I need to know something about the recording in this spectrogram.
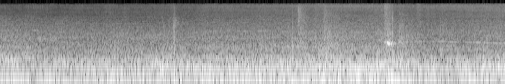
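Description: A single-decker diesel bus engine drones, heard from inside the moving bus.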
